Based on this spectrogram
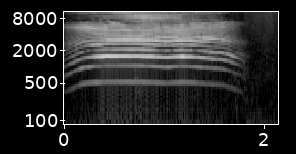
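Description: A baby cries in a single sustained wail of nearly two seconds. The cry is high-pitched and harmonically rich, and its pitch sags slightly as it fades at the end.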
